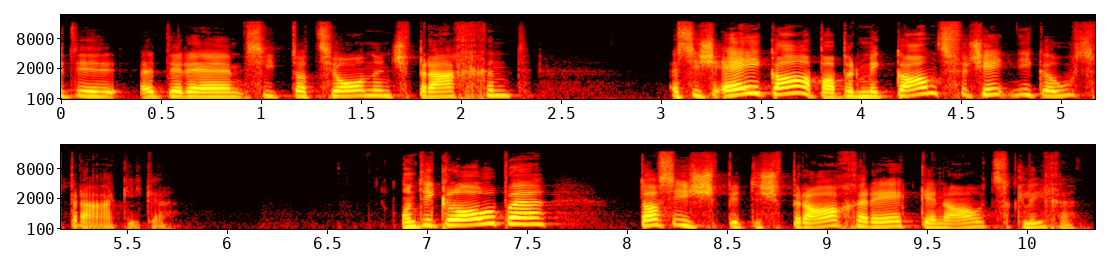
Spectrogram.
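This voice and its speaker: A man preaching a sermon, earnest and teaching, thinking aloud with small restarts. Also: sits high. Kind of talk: sermon to a congregation.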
